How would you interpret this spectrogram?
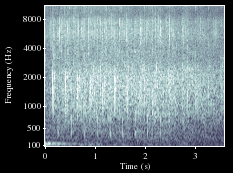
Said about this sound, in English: Let's give Mike a round of applause.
